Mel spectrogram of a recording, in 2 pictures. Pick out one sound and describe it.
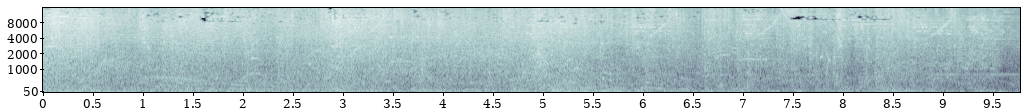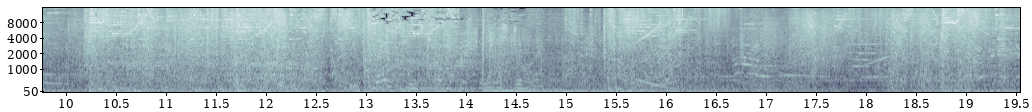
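Game spell blasts and weapon clashes crackle in a busy fight.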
